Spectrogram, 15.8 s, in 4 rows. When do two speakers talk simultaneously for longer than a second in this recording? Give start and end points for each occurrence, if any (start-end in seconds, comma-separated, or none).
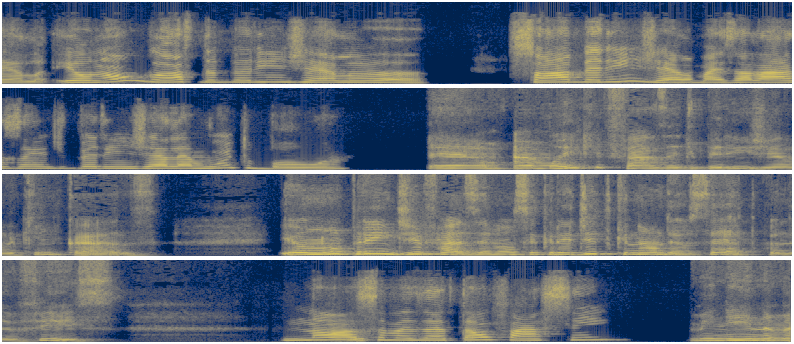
none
